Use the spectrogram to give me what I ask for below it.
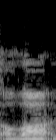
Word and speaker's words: Allah: And in Arabic it's pronounced Allah, that it means God, no different.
